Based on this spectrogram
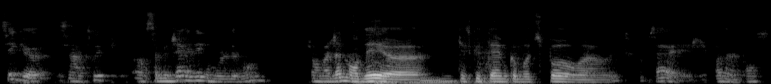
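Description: At a very fast pace, a man speaks in a dark, mellow, somewhat breathy tone at medium pitch, with ordinary pitch variation and big swings in loudness. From Belgium. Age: 20s. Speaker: professional boxer. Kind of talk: casual chat.

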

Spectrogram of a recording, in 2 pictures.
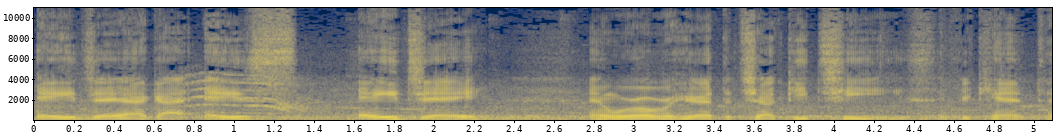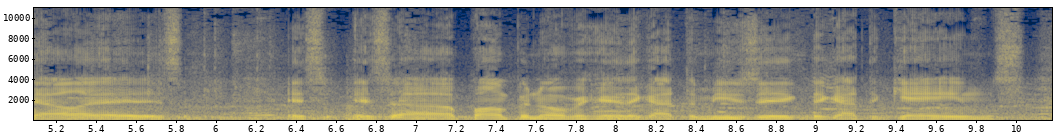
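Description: A man with a fairly low pitch speaks at a moderate pace in an upbeat tone. Noticeable background noise runs underneath. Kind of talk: radio DJ patter: sponsor shout-outs, then a fantasy football draft talked through live. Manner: upbeat, chatty, friendly hype-man energy with filler 'um's and casual asides; rambling, thinking aloud pick by pick as he drafts.

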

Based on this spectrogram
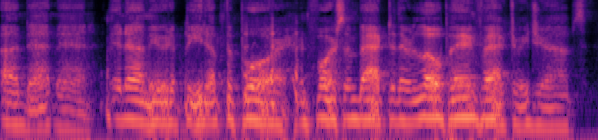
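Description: A man talks at a moderate pace in a put-on character voice with lively intonation. Clear background noise runs underneath. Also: medium pitch for a man. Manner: gravelly, brooding.

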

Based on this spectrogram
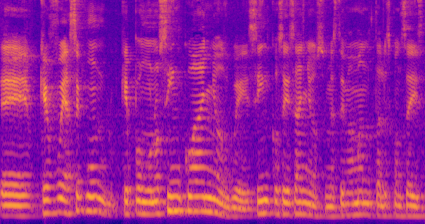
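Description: In a room with audible echo, a man speaks at a fairly high pitch and a moderate pace, with ordinary pitch variation and hardly any pauses. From Mexico City. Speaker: podcast host. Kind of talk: casual chat.

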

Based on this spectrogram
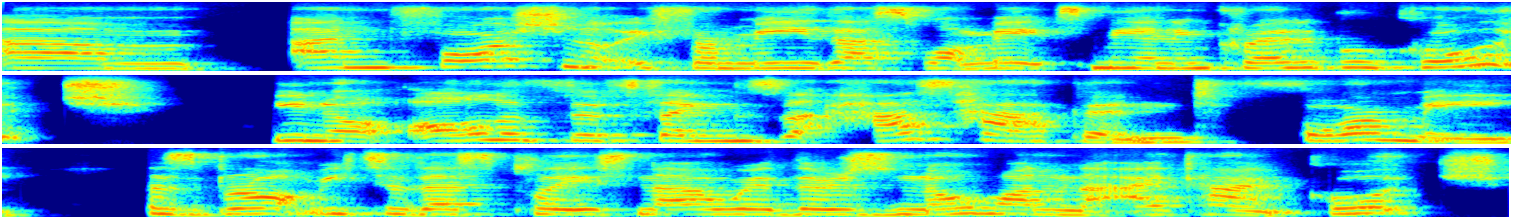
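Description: A woman speaks at a high pitch and moderate pace. Her loudness is very even, and her pitch variation is ordinary. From Scotland. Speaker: podcast host and leadership coach. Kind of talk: interview conversation.

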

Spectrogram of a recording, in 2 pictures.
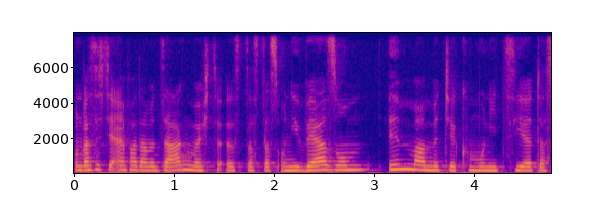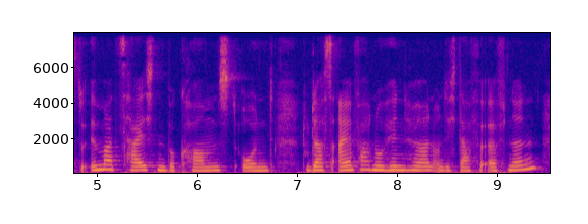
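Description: Her fairly high voice has a dark, mellow tone and flat, monotone intonation. The woman keeps a moderate pace with hardly any pauses. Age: 20s. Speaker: life coach. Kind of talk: solo podcast monologue.

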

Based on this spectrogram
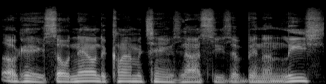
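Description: Animated and somewhat breathy, a man with an American accent talks at a moderate pace and medium pitch with ordinary pitch variation. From Washington, D.C. area. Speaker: political commentary podcaster. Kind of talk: opinion monologue.

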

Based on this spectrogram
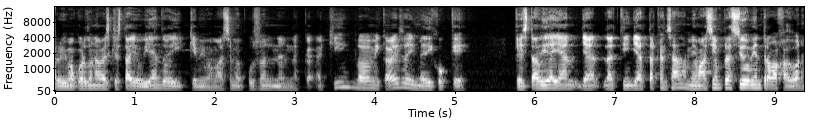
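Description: At a very fast pace, a man's fairly high voice races along. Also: fairly even intonation. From Los Mochis, Sinaloa, Mexico. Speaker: clinic administrative assistant, recovering addict. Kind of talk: testimony. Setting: studio.

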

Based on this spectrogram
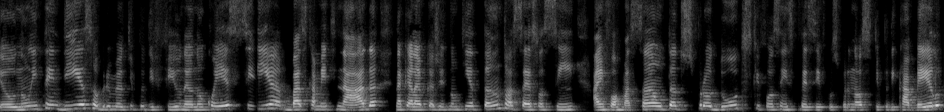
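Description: In a plain, everyday voice, a woman with fairly high pitch speaks at a fairly quick pace with fairly even intonation and hardly any pauses. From Pernambuco interior, Brazil. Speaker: journalist and content creator. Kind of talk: podcast interview.

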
